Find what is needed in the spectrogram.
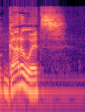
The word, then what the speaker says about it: Gutowitz: We're back with Jill Gutowitz. – Yes. – I said it right. – Yes, Gutowitz. Yeah. – You were telling us that because people often think it's Gutowitz. – Yeah, my nickname in high school was Gouda, like the cheese, because people thought it was Gutowitz.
